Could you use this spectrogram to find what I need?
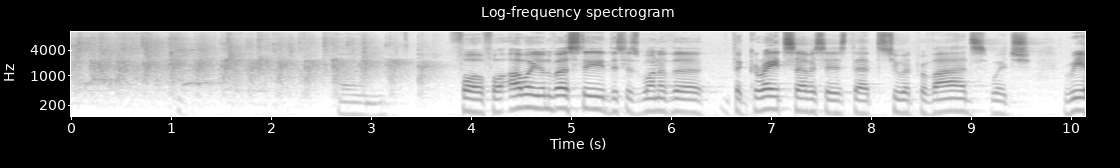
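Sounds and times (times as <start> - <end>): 
applause: 0.0 - 3.8
speech: 2.7 - 3.3, 3.9 - 10.1.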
